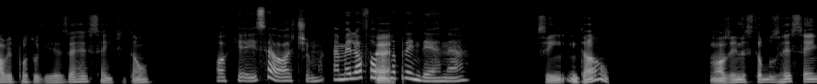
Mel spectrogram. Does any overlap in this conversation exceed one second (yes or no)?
no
